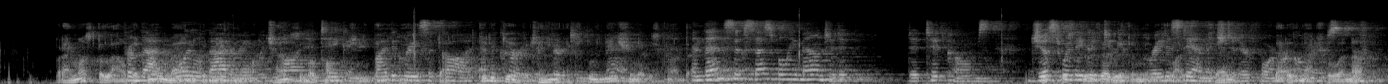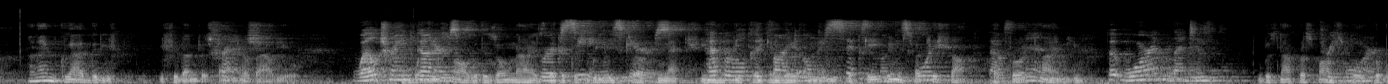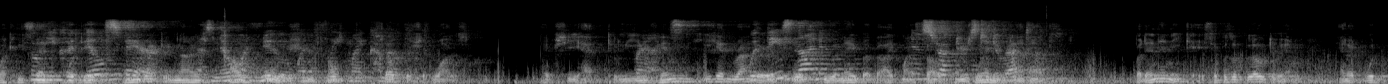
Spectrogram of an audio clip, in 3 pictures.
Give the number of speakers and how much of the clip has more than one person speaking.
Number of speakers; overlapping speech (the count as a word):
two, about 57%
